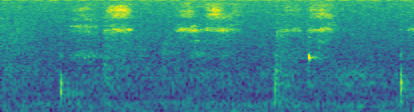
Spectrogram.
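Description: Marker writing on a whiteboard: faint scratching with a few light ticks and a brief squeak about one and a half seconds in.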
